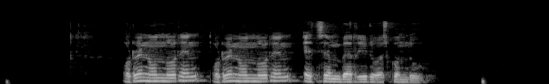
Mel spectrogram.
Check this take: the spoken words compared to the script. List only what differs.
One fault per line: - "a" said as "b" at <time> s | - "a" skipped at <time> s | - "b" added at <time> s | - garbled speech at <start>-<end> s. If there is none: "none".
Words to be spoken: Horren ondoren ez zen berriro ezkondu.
- "horren ondoren" added at 2.2 s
